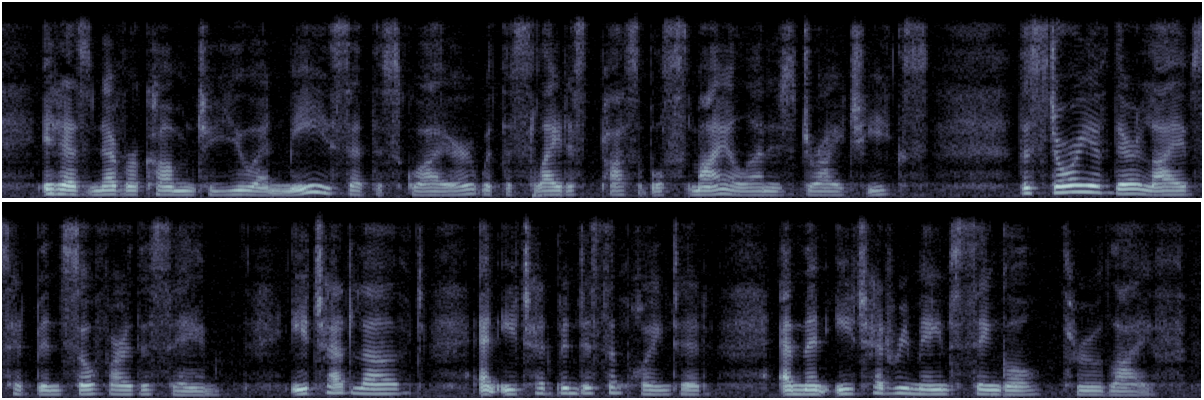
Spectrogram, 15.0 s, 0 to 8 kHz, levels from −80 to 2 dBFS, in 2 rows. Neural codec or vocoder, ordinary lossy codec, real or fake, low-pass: none; Opus, 64 kbps; real; 7.2 kHz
